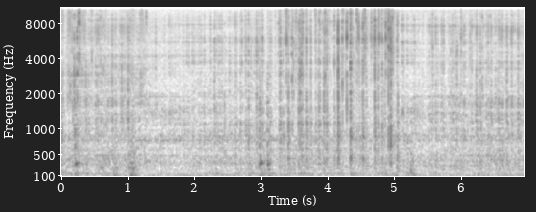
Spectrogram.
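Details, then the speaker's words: Brother ScanNCut cutting machine cutting heavy crepe paper, settings unchanged: irregular sharp clacks and smacks over a soft motor whir, bunched midway through the pass; loud clacking during the cut, cause unknown. "Listen to that noise it's making. Holy cow smacks. What is that awful noise? Good God, Gertie. That just sounds awful."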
